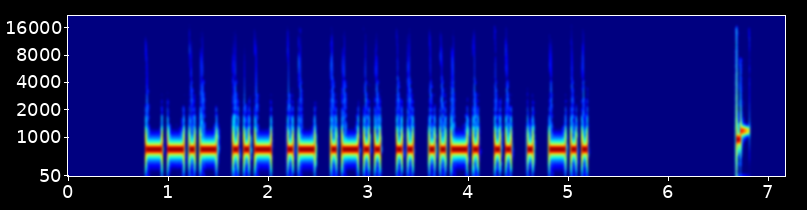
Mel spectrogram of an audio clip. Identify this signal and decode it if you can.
Morse code, heard as a keyed tone, about 22 wpm, 700 Hz. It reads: QUALIFIED
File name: 9 Letter Words - First 3 Letters Given - 22wpm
